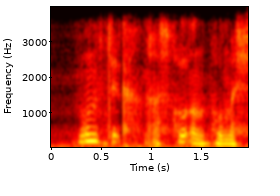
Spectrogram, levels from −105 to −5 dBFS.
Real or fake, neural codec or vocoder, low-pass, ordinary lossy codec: fake; autoencoder, 22.05 kHz, a latent of 192 numbers a frame, VITS, trained on many speakers; 3.6 kHz; Opus, 64 kbps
